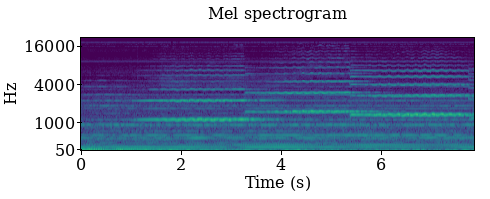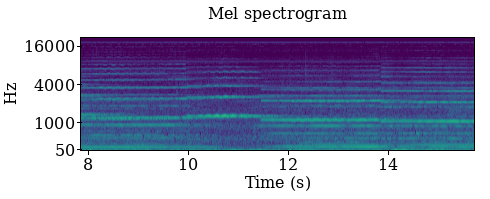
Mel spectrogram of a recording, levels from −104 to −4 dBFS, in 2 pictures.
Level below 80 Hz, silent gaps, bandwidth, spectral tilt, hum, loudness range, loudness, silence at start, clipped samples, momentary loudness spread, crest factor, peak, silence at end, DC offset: -56 dBFS; none; 19 kHz; -3 dB/octave; none; 5 LU; -45 LUFS; 0 s; under 0.1%; 10 LU; 14 dB; -30 dBFS; 0 s; under 0.1%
